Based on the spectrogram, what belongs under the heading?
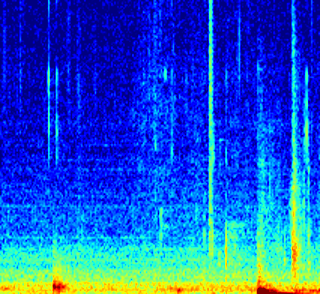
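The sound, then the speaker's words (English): A quiet sip of Diet Coke: a soft wet slurp, then a louder liquid gulp near the end, with faint squishy mouth sounds and no talking. “Let me take a sip of Diet Coke.”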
